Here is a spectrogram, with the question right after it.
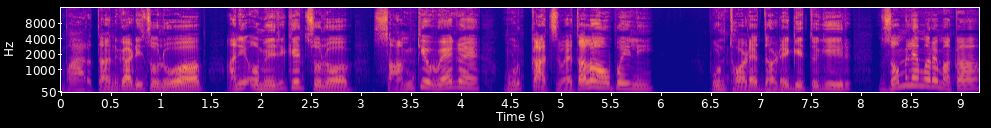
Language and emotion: Goan Konkani, surprised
